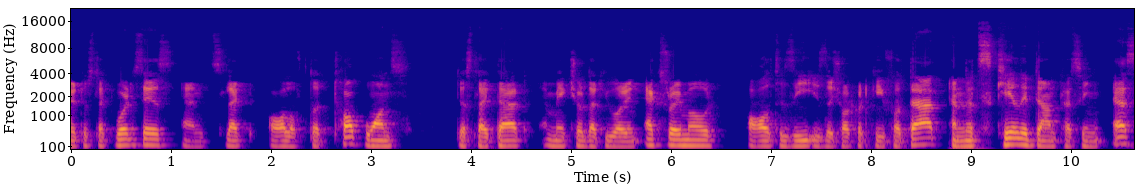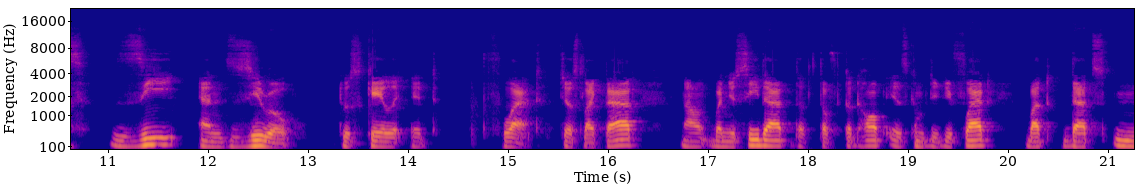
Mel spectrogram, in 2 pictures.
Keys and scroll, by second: 9.2 s, 11.0 z, 12.5 0, 13.7 typing.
